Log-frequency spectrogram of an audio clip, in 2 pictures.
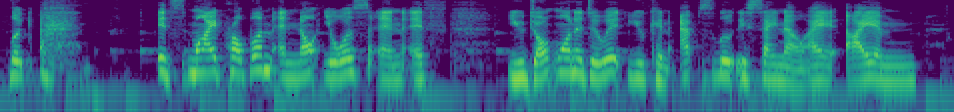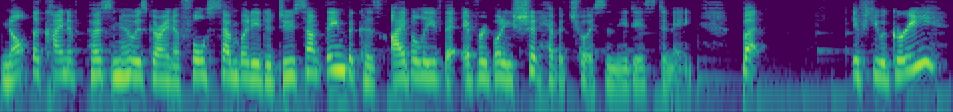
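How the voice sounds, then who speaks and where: A New Zealand woman playing an earnest, nervous but determined teenage empress in a tabletop game, speaking haltingly. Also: mid-range voice, fairly bright tone, soft background music, lightly acted. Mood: hesitant, urgent.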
